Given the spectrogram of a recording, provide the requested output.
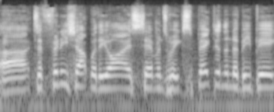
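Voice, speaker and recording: Very fast speech from a man with an Australian accent, fairly high in pitch, with music in the background. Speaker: esports caster. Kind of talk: live commentary. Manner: loud; animated.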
